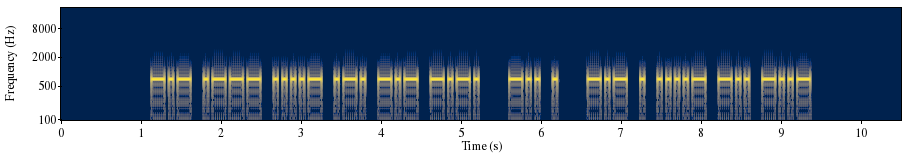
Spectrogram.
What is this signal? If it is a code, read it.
Morse code, heard as a keyed tone, about 22 wpm, 700 Hz. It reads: KJ4RKC DE KE4DX
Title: USA Callsign DE Callsign 22wpm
